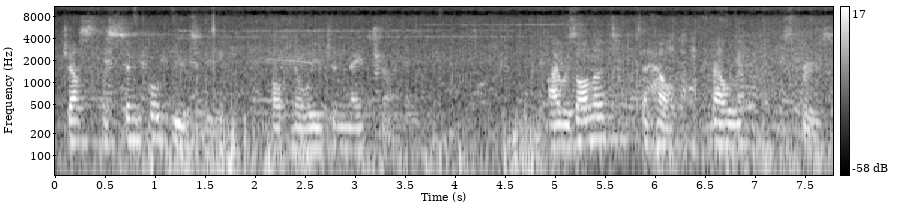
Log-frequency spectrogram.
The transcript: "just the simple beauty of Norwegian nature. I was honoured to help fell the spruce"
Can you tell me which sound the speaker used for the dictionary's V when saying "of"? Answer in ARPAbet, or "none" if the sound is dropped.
V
